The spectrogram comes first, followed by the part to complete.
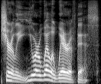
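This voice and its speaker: Guy doing a snooty cruel young noble lady, higher voice, talks down to everyone, storybook narration. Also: sing-song, fairly quick, sharp tone, no room sound, studio quality. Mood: imperious, probing. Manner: haughty, formal, condescending. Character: proud, imperious young noblewoman, cold and sadistic.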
